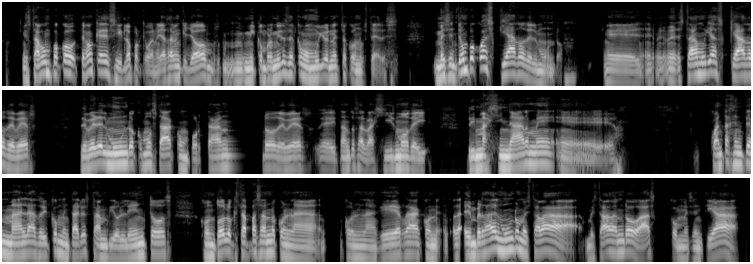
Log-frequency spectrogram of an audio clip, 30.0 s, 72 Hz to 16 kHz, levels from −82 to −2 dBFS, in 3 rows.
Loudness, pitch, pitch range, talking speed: -25 LUFS, 120 Hz, 105-140 Hz, 160 wpm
